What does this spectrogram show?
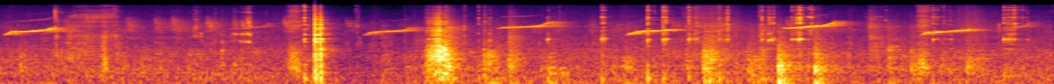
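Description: A bird repeating a short rising whistled call about every one and a half to two seconds, over clinks of a metal fork and spoon against bowls and plates; the loudest clinks come about four and six seconds in.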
